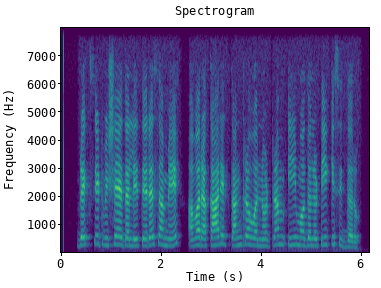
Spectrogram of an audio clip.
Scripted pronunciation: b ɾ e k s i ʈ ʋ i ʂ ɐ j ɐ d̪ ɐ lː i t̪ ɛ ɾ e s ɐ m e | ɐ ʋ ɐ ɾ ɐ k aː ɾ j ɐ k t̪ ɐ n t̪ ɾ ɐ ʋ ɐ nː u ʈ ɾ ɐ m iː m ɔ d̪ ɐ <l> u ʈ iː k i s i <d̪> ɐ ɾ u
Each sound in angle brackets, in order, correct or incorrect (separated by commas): correct, incorrect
